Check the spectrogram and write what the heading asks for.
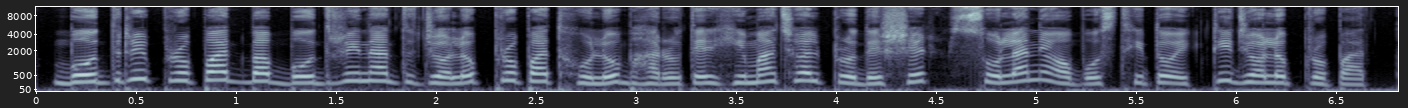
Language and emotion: Bengali, neutral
